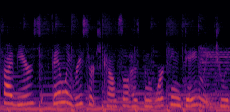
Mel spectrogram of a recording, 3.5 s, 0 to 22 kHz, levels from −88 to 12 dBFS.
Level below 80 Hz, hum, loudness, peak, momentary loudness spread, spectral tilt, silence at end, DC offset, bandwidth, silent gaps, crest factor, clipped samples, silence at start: -48 dBFS; none; -35 LUFS; -18 dBFS; 6 LU; -7 dB/octave; 0 s; under 0.1%; 13.5 kHz; none; 16 dB; under 0.1%; 0 s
